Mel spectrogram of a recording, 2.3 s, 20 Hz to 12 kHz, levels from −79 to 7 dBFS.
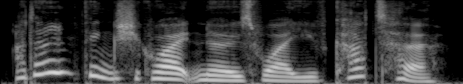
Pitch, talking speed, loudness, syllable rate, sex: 245 Hz, 260 wpm, -17 LUFS, 5.6 syllables/s, female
